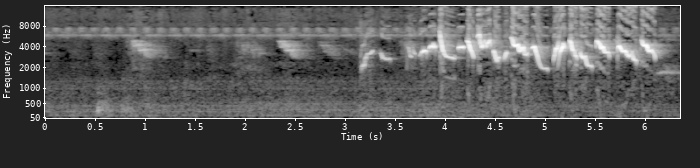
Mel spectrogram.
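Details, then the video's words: White-eye song for coaching lazy singers: after a few faint high notes, a loud rapid sequence of twisting whistled phrases bursts in and runs for about three seconds. "MASTERAN BURUNG PELECI, cocok untuk burung peleci malas bunyi"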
